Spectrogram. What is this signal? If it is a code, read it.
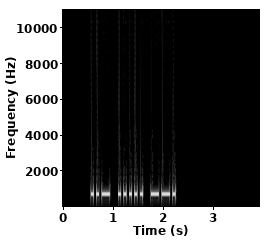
Morse code, heard as a keyed tone, about 22 wpm, 700 Hz. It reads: U5G
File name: practice / 22wpm / Three Letter-Number Combinations - 22wpm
